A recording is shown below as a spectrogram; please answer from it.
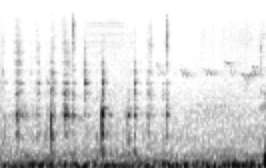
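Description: Scattered light clicks and taps of hands working a rubber vacuum hose and a small fitting off an engine's intake plenum, over a steady low hum.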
